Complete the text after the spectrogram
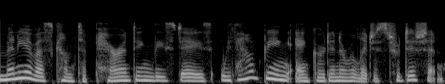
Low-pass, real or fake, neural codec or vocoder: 7.2 kHz; real; none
